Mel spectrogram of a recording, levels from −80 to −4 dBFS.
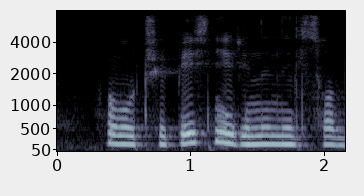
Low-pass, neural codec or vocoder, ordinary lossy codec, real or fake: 7.2 kHz; none; none; real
